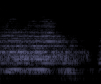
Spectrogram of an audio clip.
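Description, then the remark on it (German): American fire engine sirens blare loud and steady in the background of a quiet retirement neighborhood, with a harsh, buzzy tone, briefly dropping off near the end before resuming. No one speaks over it. “Wahrscheinlich schön die amerikanischen Sirenen, die jetzt gerade im Hintergrund laufen.”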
